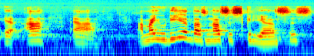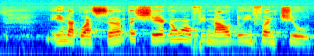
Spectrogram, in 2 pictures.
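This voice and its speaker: A woman's voice: lowish voice, a little mellow, slight background noise. A woman giving an academic lecture on early literacy. She explains step by step, posing rhetorical questions and answering them herself.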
